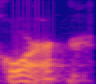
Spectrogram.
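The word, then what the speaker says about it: FoodCorps: He's so cool because he's doing Food Corp. Okay. Which is pronounced core.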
